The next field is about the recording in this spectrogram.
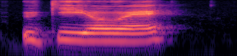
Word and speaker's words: Ukiyo-e: Ukiyo-e.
